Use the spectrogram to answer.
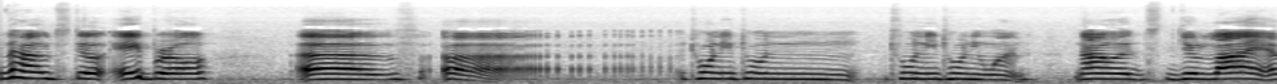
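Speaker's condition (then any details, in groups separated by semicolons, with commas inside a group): Cerebral palsy; speech therapy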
